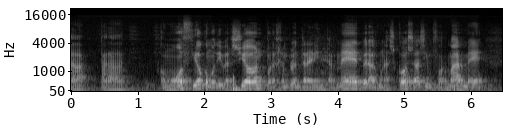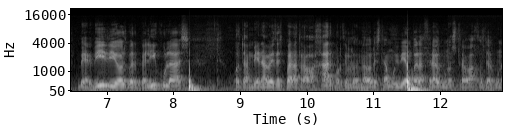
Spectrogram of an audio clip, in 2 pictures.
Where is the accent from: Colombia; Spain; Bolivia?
Spain; Valencia, Valencian Community; now in Murcia, Spain; Yo, como os decía antes, soy de Valencia, entonces lo que más me gusta es la paella, el arroz. Y desde que he venido a Murcia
